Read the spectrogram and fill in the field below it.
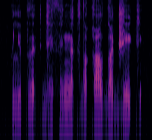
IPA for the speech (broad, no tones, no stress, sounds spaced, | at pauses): lʲ o p ð ɜ k ɡ ɛ̤ θ ɛ̤ ŋ ɜ k dˤ ə q o l dˤ o d͡ʒ e k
